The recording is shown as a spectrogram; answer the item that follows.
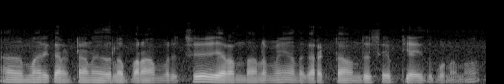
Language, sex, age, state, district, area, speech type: Tamil, male, 45-60, Tamil Nadu, Dharmapuri, rural, spontaneous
